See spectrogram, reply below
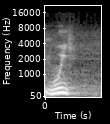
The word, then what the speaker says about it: Wy: Au nord de Paris, il y a une commune qui, dont le nom s'écrit WY. Eh bien, on dit oui.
